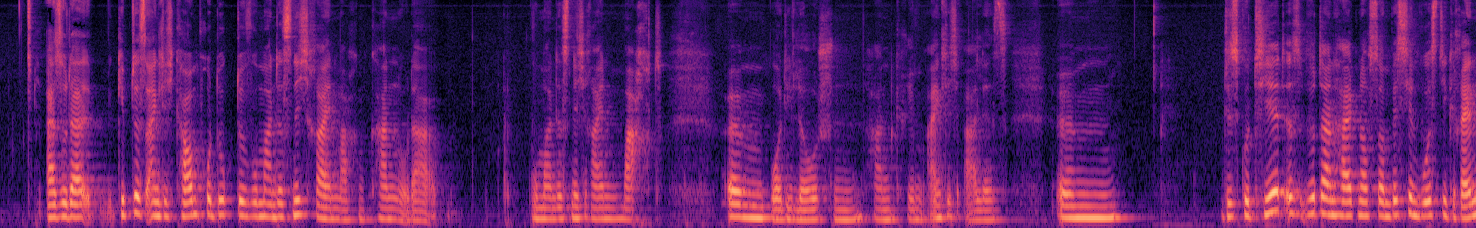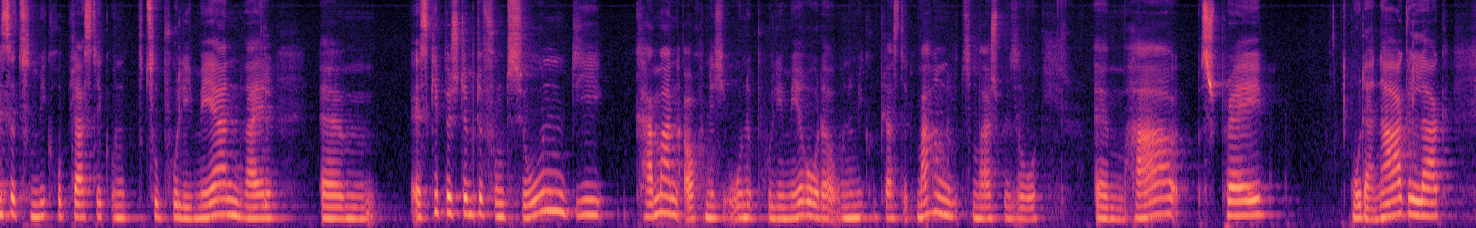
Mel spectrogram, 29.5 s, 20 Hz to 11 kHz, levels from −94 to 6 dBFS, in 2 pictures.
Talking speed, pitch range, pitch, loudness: 140 wpm, 165-205 Hz, 180 Hz, -20 LUFS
